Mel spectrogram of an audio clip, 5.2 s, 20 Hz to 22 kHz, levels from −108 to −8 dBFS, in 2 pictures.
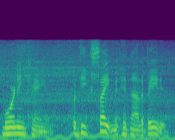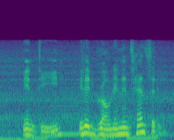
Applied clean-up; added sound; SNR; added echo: none; Musical instrument + Hiss; 12 dB; none.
